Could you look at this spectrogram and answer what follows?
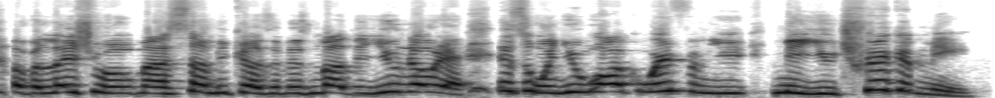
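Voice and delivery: imitated crying boyfriend. Boyfriend guilt-tripping her after grabbing her, mock weepy whine. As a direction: play him tearfully guilt-tripping her. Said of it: "He starts crying".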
